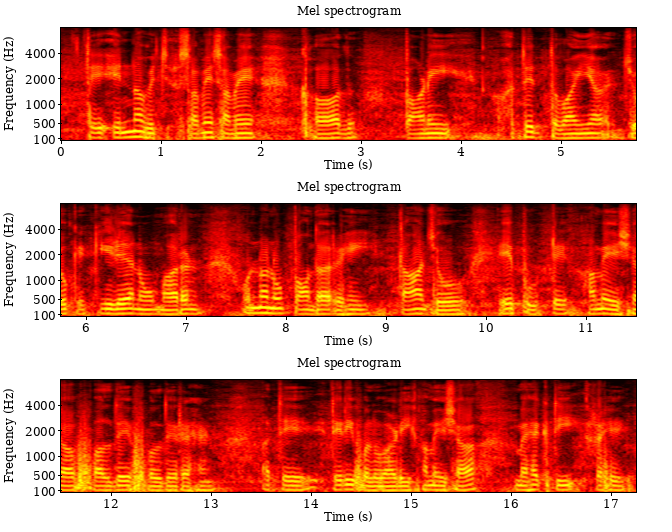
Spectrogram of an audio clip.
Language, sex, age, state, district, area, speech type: Punjabi, male, 30-45, Punjab, Mansa, rural, spontaneous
